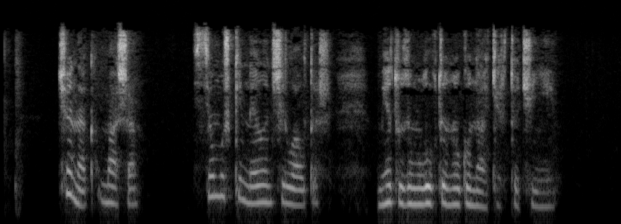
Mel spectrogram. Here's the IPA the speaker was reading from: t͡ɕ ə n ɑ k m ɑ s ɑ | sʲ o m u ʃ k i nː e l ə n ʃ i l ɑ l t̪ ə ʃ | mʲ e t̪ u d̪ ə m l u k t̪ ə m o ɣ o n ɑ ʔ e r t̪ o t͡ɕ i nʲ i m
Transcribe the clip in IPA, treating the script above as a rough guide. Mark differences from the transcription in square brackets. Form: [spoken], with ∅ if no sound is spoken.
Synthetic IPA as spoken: t͡ɕ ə n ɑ k m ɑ [ʃ] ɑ | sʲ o m u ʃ k i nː e l ə n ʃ i l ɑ l t̪ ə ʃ | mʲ e t̪ u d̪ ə m l u k t̪ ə [n] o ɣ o n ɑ [k] e r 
